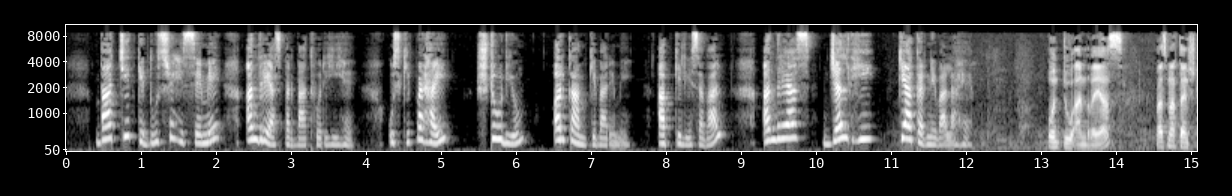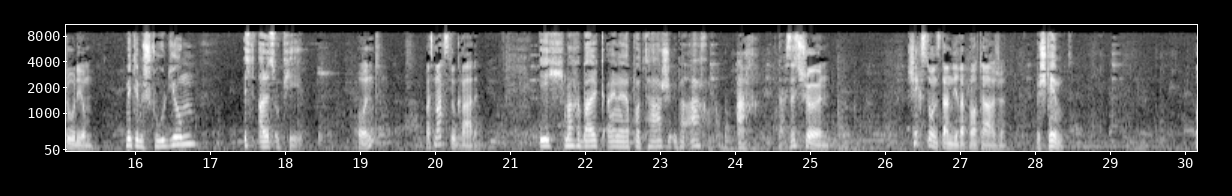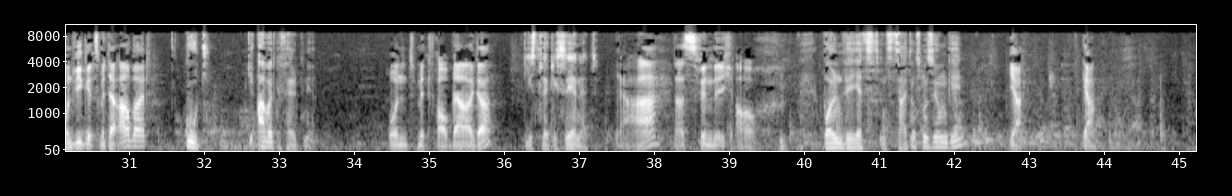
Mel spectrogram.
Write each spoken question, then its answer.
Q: Andreas जल्द ही क्या करने वाला है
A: वह जल्द ही आखिर पर एक report तैयार करने वाला है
